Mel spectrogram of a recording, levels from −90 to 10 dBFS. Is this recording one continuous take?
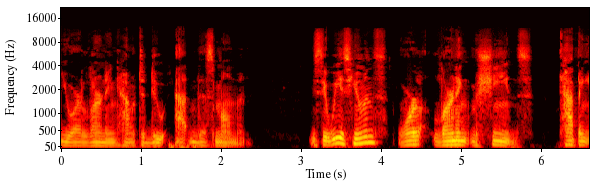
yes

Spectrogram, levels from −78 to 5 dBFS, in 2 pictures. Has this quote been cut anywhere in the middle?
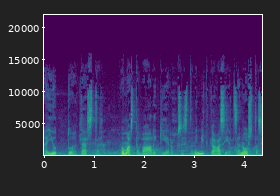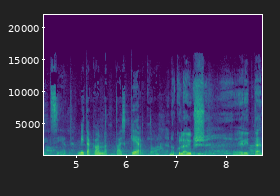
no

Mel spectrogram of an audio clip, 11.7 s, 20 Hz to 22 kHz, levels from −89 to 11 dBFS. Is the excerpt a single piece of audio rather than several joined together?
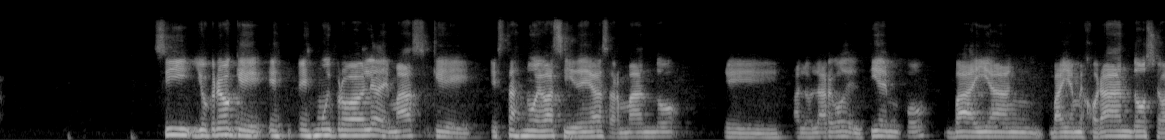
no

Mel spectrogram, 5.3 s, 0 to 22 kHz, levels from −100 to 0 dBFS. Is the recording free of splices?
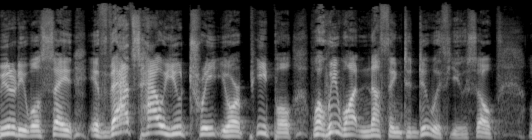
yes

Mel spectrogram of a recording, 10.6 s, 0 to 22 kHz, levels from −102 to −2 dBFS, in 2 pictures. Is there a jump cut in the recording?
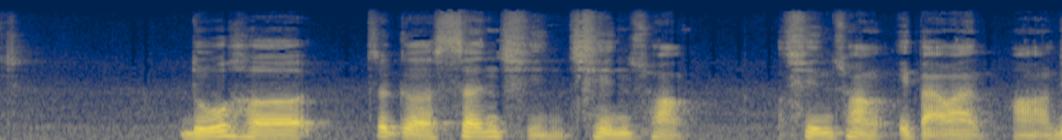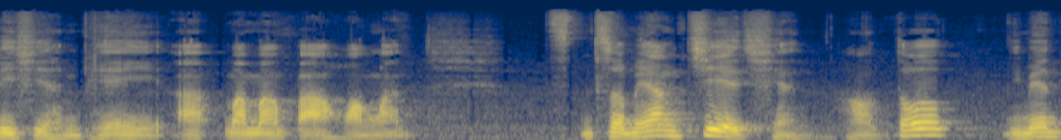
yes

